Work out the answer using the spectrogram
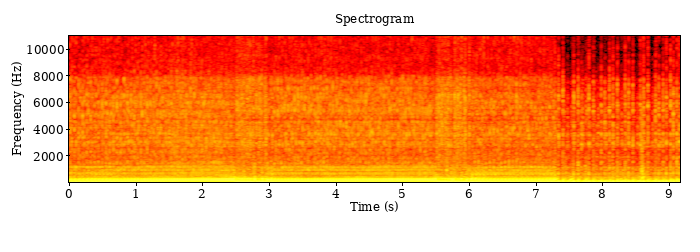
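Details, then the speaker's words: Harley-Davidson Softail that had been missing or fuel-starving, after cleaning a dirty carburetor enrichener circuit and refitting the original intermediate jet. Steady, even V-twin idle with a smooth low rumble and a brief blip; normal idle, problem fixed. "Ran great. No issues, no problem solved."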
